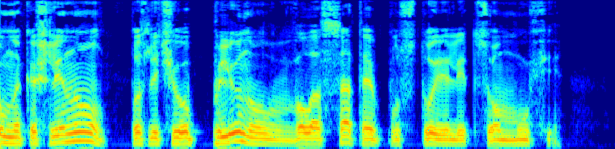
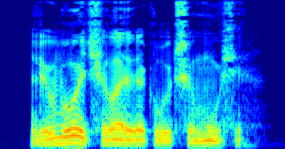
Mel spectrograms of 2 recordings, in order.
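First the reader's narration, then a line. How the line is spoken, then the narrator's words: Gloomy remark. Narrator (Russian): мрачно заметил другой полицейский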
